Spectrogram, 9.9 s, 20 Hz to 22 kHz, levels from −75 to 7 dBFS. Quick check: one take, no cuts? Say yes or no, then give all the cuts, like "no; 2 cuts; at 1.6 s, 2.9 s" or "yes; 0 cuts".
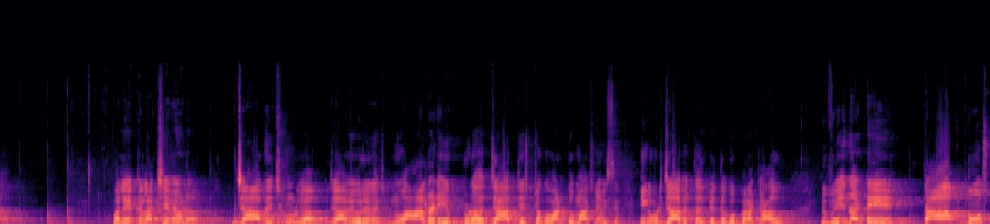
yes; 0 cuts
